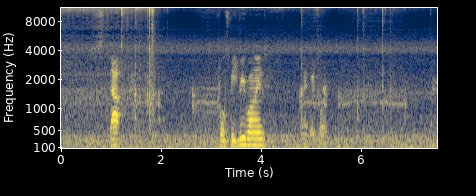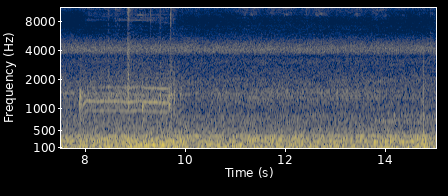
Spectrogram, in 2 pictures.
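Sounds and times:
faint whine: 0.0 - 15.0
tape rewinding whir: 0.9 - 3.4, 4.8 - 7.0, 7.9 - 9.9.

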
